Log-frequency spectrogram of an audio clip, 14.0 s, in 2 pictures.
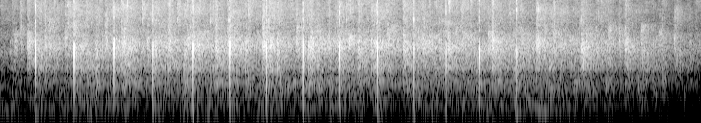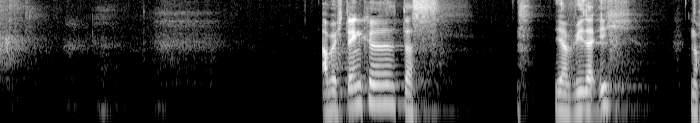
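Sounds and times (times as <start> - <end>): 
audience clapping: 0.0 - 7.6
speech: 10.2 - 11.4, 12.6 - 13.3.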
